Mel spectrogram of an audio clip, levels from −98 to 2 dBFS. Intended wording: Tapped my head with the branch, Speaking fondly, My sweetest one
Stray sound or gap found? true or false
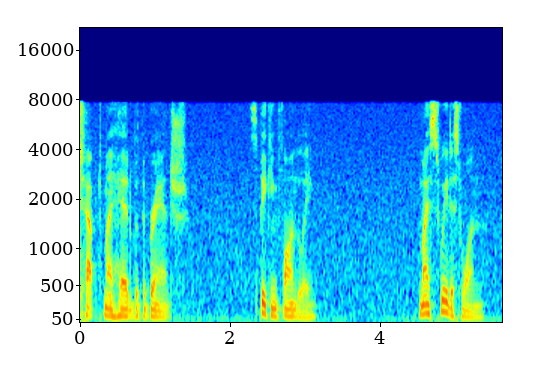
false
